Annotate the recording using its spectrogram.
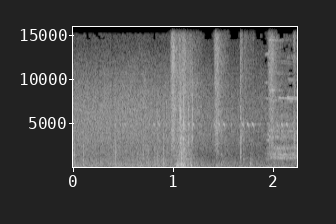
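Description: A figure lands on the ground with a thud.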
